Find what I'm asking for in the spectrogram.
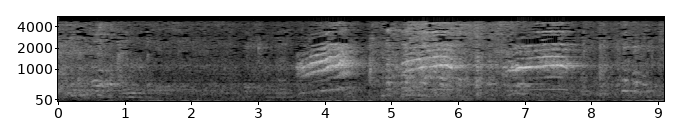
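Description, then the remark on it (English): A person imitates a frog screaming in pain with three drawn-out, wavering wails, mid-pitched and somewhat cat-like, rising in loudness over a low background murmur. “How do frogs scream in pain?”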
